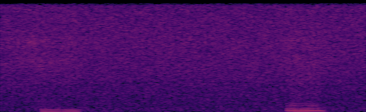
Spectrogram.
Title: My cat’s snore makes me sleepy!! #cat #snore #sleepingcat #cute #lol #animal #family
